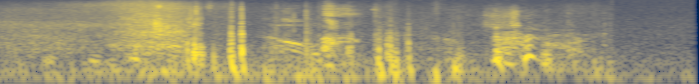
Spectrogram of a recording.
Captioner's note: board scraping; body slamming; Lance coughing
